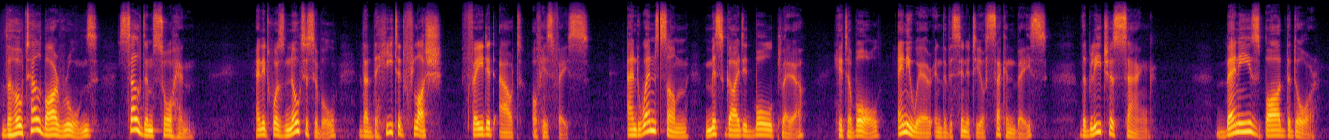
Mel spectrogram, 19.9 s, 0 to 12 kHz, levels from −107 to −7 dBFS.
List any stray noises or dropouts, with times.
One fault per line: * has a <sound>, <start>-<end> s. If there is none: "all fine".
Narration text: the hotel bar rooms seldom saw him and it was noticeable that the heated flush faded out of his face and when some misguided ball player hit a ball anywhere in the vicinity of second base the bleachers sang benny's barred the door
* has a dropout, 9.9-9.9 s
